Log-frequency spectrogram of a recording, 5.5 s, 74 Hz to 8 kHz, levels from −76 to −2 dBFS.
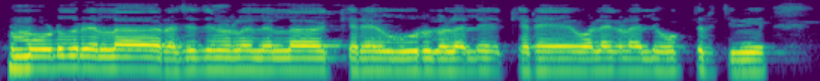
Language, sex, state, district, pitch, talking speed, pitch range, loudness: Kannada, male, Karnataka, Bellary, 140 Hz, 120 wpm, 135-145 Hz, -13 LUFS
